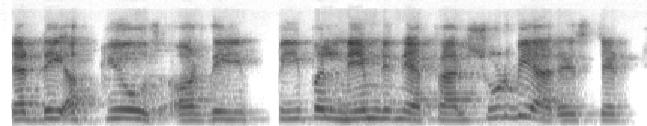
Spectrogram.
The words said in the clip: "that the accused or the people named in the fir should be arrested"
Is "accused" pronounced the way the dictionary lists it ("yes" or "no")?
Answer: no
